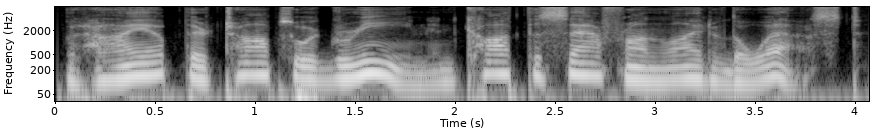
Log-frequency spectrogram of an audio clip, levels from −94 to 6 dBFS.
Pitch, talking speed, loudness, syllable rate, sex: 125 Hz, 220 wpm, -16 LUFS, 4.4 syllables/s, male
